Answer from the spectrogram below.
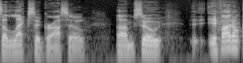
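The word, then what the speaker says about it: Alexa Grasso: is Jean gwali and I believe you said Alexis Alexis Grasso it's Alexa Grosso um so if I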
